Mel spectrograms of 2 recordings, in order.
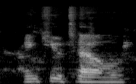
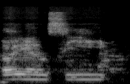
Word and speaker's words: In-Q-Tel: In-Q-Tel companies. Just one moment, and I'll give you a breakdown. Like INCU. No. It's spelled very interestingly. It's IN-Q-Tel.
